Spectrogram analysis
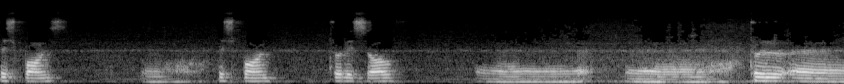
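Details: Stuttering in a student enrolled in Breakthrough-method speech gymnastics therapy, interviewed about their stuttering history and results; stuttering.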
